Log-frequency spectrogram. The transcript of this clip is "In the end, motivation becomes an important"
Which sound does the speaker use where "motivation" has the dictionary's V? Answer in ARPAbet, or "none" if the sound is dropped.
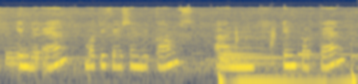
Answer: F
